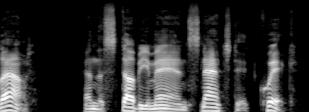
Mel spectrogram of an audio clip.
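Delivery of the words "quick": ordinary delivery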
